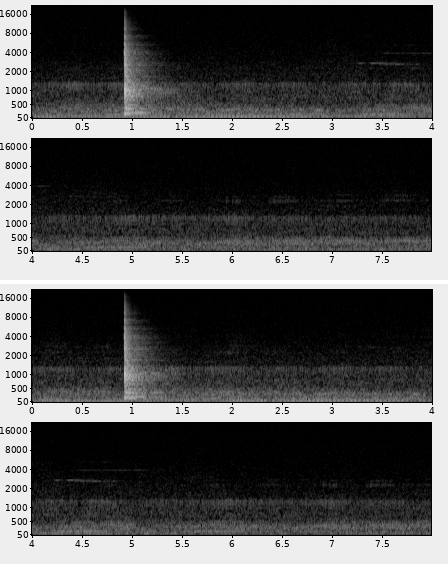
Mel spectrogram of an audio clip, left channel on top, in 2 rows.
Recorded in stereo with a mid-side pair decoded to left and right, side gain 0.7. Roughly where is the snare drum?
Ahead.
